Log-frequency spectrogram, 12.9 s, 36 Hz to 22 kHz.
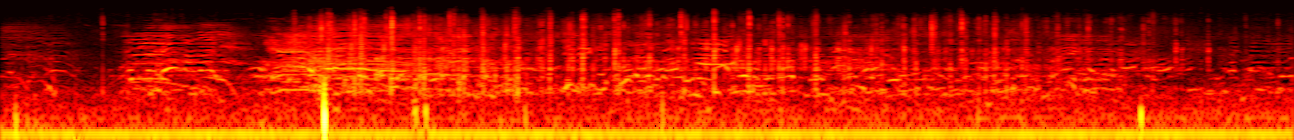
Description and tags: The first of four goals, recorded at a soccer / football game in Outrup, Denmark. Played by younglings from age 6 - 7.
This was recorded with a TSM PR1 portable digital recorder, with external stereo microphones. Edited in Audacity 1.3.5-beta on ubuntu 8.04.2 linux.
